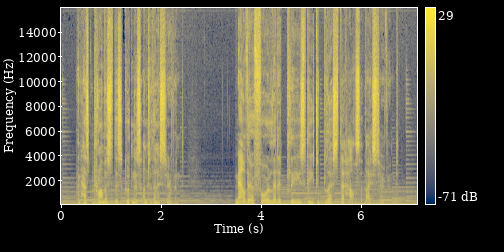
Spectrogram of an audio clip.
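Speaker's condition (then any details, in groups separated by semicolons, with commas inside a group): No condition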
